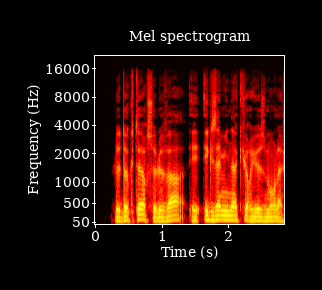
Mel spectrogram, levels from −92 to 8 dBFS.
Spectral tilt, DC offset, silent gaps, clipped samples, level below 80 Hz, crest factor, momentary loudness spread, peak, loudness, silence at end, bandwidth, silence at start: -6.5 dB/octave; under 0.1%; none; under 0.1%; -36 dBFS; 16 dB; 5 LU; -4 dBFS; -20 LUFS; 0 s; 15.5 kHz; 0.3 s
